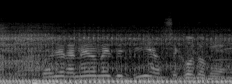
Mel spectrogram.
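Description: Two-stroke enduro motorcycle engine idling steadily, with voices talking over it.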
